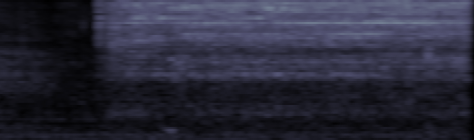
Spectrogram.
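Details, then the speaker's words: Pressurised water pipe buried in a care home's concrete floor near a drain-off: water switched on gives a sharp, steady spray hiss for about two seconds, then stops; leak believed to be on the pipe, not the drain-off. "that's leaking from somewhere i don't think he's on the drain off i think it's on the pipe that thing just broke off whatever it was into he's gone"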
